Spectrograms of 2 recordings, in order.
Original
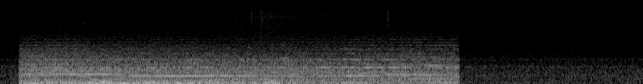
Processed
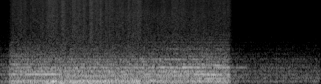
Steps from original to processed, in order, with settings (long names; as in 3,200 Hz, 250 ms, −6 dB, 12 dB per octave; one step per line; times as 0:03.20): tempo change 2×
low-shelf EQ 130 Hz +8.5 dB
noise that follows the level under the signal 24 dB
in parallel at −0.5 dB: downward compressor, threshold −29 dBFS, peak gain reduction 12 dB
on the sum: echo ahead of the sound 129 ms −15 dB
automatic gain control gain up to 3.5 dB
high-pass filter 84 Hz 12 dB per octave
comb filter 6.5 ms, depth 64%
on a send at −13.5 dB: high-frequency loss of the air 450 metres + convolution reverb RT60 0.40 s, pre-delay 60 ms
